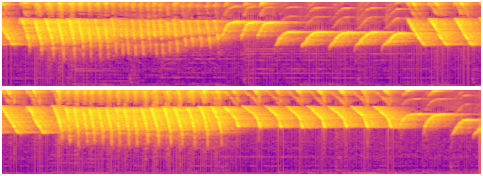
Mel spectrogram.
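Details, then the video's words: Continuous canary training song, shifting between fast buzzy trills and rolls of clear falling whistled notes at changing pitches, rich and unbroken throughout. "canary singing / canto Canario cantando | canary training song"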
